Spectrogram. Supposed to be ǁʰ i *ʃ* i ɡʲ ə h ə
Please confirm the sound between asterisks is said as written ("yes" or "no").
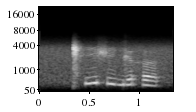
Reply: yes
